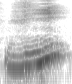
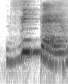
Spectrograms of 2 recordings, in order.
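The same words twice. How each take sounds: First: "Vipère" split softly as "vi… pè… re"; syllable-by-syllable reading. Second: Said in the usual way. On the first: Shown as a demonstration. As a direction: sound out "Vipère" slowly with pauses between parts. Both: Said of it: "Essayez bien de lire les mots".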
